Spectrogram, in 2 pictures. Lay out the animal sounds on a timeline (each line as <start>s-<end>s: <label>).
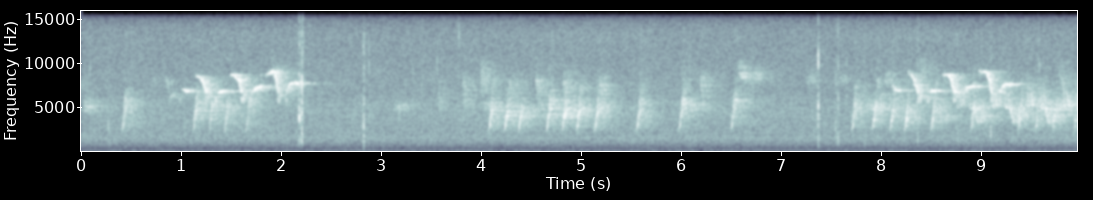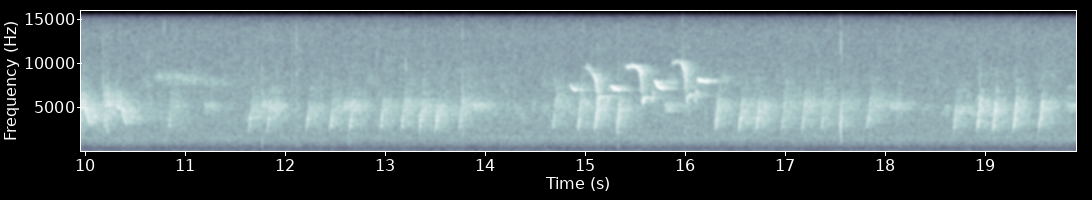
0.0s-19.7s: Wood Thrush (Hylocichla mustelina)
0.8s-2.3s: Blackburnian Warbler (Setophaga fusca)
8.0s-9.6s: Blackburnian Warbler (Setophaga fusca)
8.7s-10.7s: Ovenbird (Seiurus aurocapilla)
14.7s-16.4s: Blackburnian Warbler (Setophaga fusca)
